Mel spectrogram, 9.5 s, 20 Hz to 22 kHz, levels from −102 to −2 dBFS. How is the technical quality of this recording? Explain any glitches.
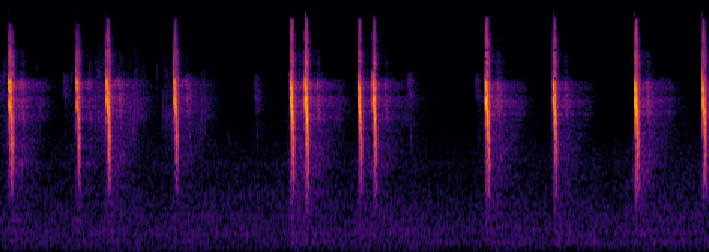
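The recording has one clear fault: a doubled audio track running throughout. A second full-band copy of the sound trails the original by about a second, a few decibels quieter, with no decay or room colour. It likely comes from a slower capture path or misaligned edit.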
